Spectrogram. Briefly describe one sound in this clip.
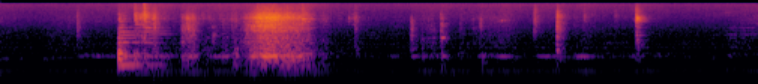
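A plastic blender jar clunks and rattles as it is lifted off its base.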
